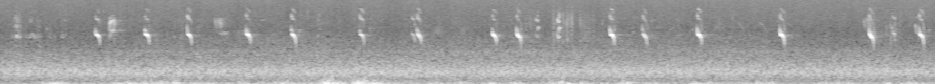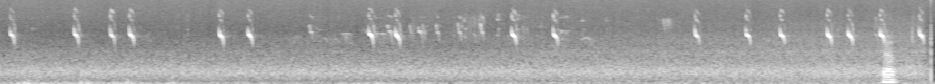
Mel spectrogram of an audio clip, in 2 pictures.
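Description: crossbill flock pre-flight calls

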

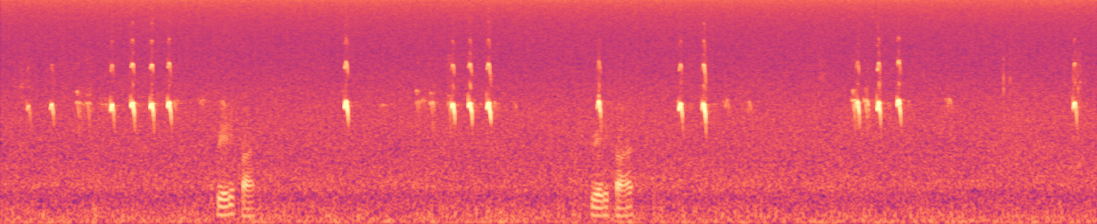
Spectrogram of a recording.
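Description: flock of birds calling

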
